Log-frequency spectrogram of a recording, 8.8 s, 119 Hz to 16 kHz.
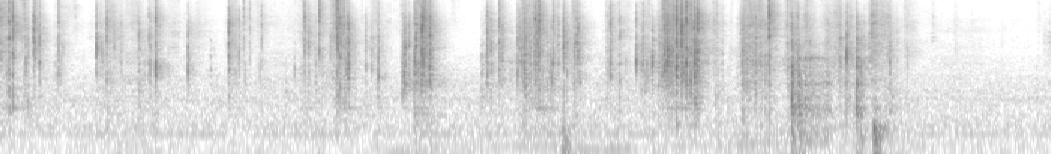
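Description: Wax-paper wrapper of a 1984 Topps baseball pack crinkling and tearing as gloved hands open it, in irregular rustles, loudest a little past halfway.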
